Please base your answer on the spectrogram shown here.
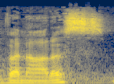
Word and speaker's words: Banaras: ended up going to Banaras which is a place in in India sometimes pronounced as vanarus which is a place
